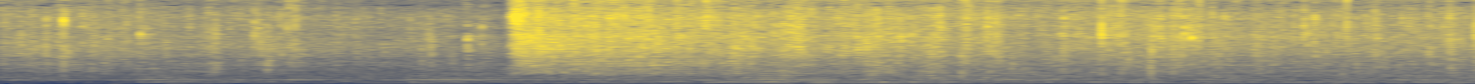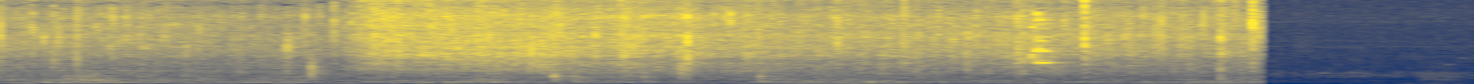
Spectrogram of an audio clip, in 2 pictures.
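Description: Food sizzles loudly in hot oil in a frying pan.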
